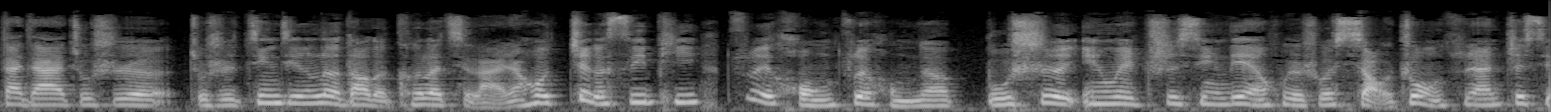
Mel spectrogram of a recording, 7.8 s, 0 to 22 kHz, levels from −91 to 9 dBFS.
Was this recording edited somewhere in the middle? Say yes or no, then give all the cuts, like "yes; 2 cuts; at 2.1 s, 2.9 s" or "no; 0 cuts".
no; 0 cuts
